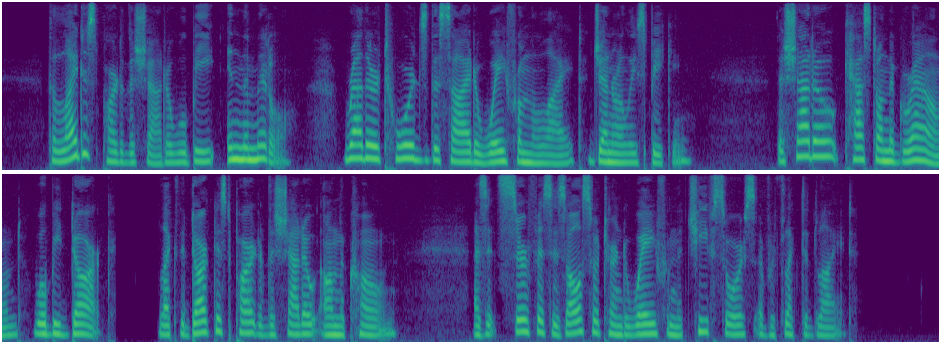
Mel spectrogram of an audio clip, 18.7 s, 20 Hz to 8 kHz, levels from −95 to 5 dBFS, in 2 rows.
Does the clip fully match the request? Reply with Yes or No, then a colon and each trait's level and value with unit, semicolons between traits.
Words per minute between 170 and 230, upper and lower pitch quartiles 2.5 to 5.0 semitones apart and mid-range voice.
Yes: average, 175 wpm; average, 3.8 semitones; medium, 175 Hz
